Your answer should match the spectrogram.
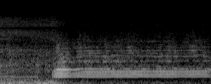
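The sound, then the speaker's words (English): A train horn sound effect for the Reading Railroad show segment: one loud, steady blast lasting about a second and a half, after a brief low rumble of rail noise that continues beneath it. “Choo choo!”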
